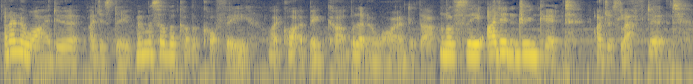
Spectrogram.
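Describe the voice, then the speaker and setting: A woman's voice: fairly high pitch, quick pace. A young woman, telling a story to camera in a chatty way, saying "like" a lot and laughing often. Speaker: vlogger.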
